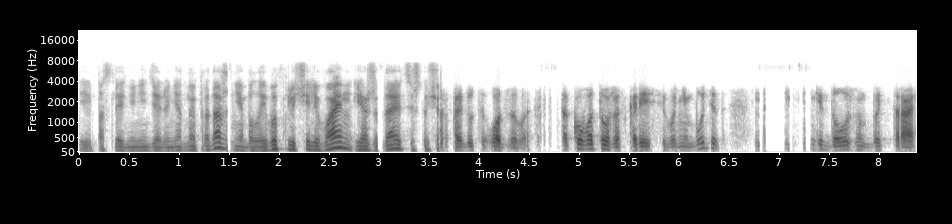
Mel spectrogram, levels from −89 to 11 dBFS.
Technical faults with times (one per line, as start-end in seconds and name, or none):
0.00-8.37 AMR wideband (HD Voice) codec
1.47-1.57 lost AMR speech frames
2.97-3.05 lost AMR speech frames
3.59-8.37 input switched to a poorer device
4.61-4.74 lost AMR speech frames
6.79-7.37 lost AMR speech frames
